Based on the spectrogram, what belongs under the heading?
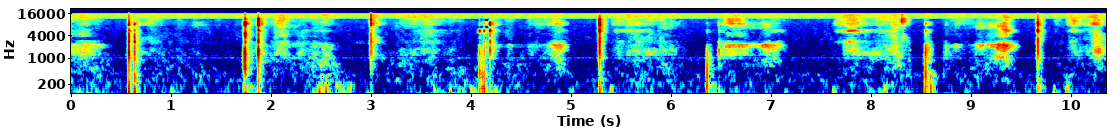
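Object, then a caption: Small round wooden slab. Long red nails tap and scratch a small, round, solid wooden tree-slice stand held in both hands. About ten short, dry taps with almost no ring stand out above the quieter, soft scratching between them.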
